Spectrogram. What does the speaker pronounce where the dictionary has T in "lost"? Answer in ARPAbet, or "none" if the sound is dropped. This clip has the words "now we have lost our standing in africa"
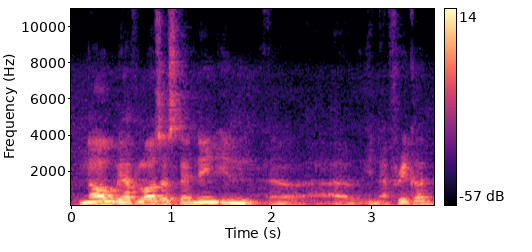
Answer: none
